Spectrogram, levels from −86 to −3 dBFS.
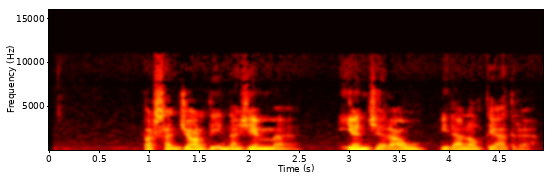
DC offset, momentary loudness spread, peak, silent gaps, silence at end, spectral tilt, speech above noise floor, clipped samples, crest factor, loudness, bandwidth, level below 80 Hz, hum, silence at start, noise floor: under 0.1%; 10 LU; -6 dBFS; none; 0.1 s; -5.5 dB/octave; 34 dB; under 0.1%; 18 dB; -24 LUFS; 11.5 kHz; -50 dBFS; none; 0.95 s; -58 dBFS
